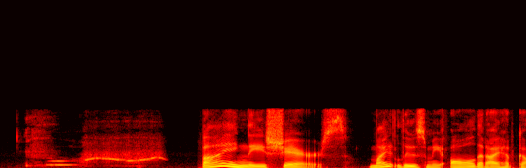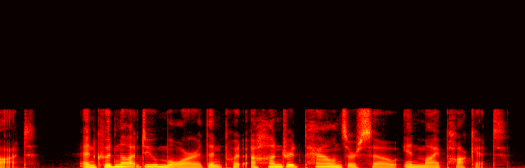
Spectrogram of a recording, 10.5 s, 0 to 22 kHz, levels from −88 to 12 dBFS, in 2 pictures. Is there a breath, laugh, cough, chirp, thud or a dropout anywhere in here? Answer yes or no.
yes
